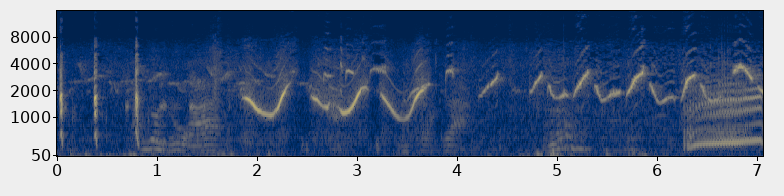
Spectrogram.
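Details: Loud looping whistles from a Chinese hwamei taken from the wild as an adult. Deep swooping phrases are repeated several times, then shorter rising whistles, and a thick, full note closes the passage.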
